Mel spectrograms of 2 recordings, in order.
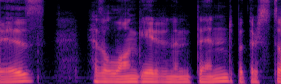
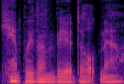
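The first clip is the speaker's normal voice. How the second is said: hushed, whispering voice. Voicing Bonnie, who looks at a player: whispering. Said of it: "kind of whispered".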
